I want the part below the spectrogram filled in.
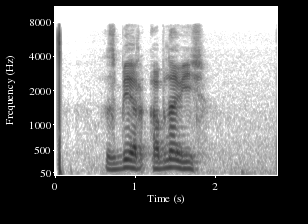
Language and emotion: Russian, neutral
